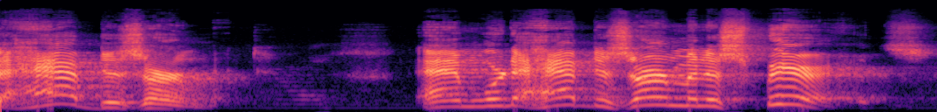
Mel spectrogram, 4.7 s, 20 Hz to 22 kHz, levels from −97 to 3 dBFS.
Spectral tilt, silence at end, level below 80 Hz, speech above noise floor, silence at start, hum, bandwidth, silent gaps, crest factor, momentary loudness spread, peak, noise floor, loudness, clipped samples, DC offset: 1 dB/octave; 0.05 s; -80 dBFS; 39 dB; 0 s; 60 Hz at -75 dBFS; 15 kHz; none; 16 dB; 7 LU; -2 dBFS; -56 dBFS; -15 LUFS; under 0.1%; under 0.1%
